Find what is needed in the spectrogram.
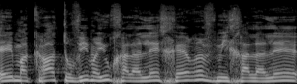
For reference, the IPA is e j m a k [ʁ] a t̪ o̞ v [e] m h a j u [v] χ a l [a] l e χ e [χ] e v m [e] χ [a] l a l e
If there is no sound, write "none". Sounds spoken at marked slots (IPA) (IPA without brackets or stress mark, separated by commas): ʁ, i, none, a, ʁ, i, a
